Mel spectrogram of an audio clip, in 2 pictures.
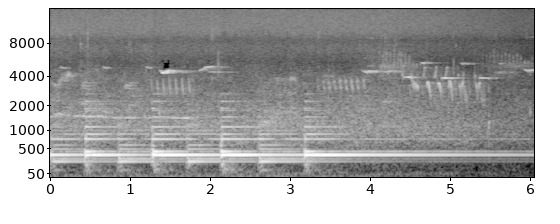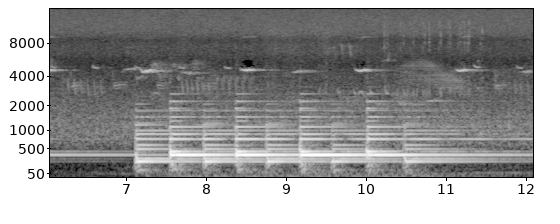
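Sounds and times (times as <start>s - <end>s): slow solo piano: 0.0s - 12.0s.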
